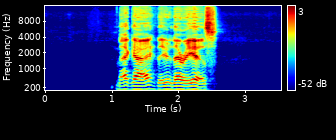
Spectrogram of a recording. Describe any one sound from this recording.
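A young man speaks briefly and with animation, close to the microphone.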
